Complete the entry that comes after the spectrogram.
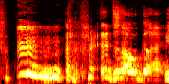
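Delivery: acted delighted moan breaking into a laugh; blissful mock swoon, laughing; food bliss. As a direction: savour it with a hammed-up "mm". Acts out savouring delicious food.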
